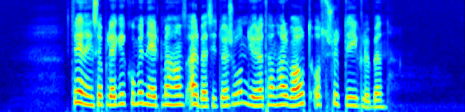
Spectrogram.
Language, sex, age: Norwegian, female, 31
